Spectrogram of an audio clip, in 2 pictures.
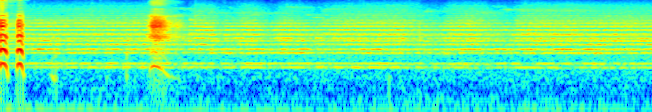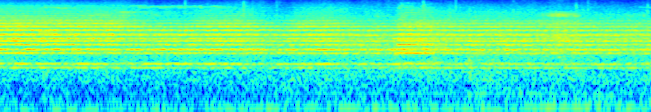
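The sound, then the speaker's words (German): Car horns honk from a passing wedding convoy: a steady, droning horn tone holds for many seconds at moderate level, preceded by a few sharp short bursts at the start. “da hupt jetzt gerade eine Hochzeit, herzlichen Glückwunsch”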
